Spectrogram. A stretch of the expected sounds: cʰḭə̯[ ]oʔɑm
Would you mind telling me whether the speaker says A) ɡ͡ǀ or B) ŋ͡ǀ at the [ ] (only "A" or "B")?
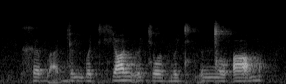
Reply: B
